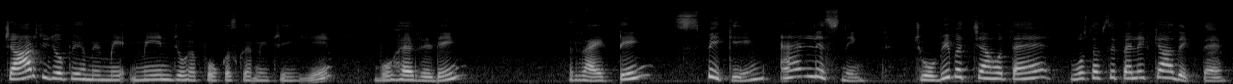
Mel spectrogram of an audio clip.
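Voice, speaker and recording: Slow, gravelly-voiced woman teacher. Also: fairly high pitch, warm tone. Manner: slow, explanatory, reads English tips aloud. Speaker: English teacher. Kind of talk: spoken English lesson in Hindi.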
